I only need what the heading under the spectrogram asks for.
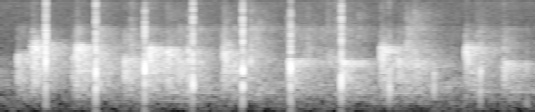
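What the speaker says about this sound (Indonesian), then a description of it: "Ya, tepuk tangan semua" A small group in a classroom teaching session claps hands in a loose, uneven rhythm, with sharp individual claps standing out for a few seconds and no one talking over it.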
